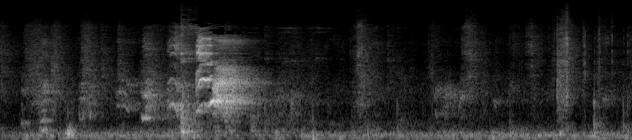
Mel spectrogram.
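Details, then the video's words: Sadie's six Labrador Retriever puppies playing in an indoor play room; a sharp bark-like yelp rises and fades in the middle, framed by small whimpers, scrabbling paws and a steady low hum. "Labrador puppies at play!"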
